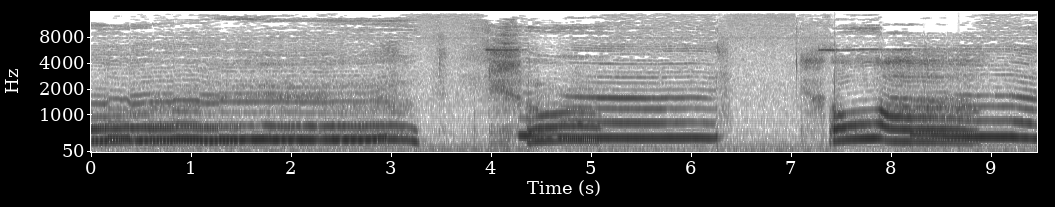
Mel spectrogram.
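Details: Samoan husky dog wanting its mom gives three drawn-out indoor howls, each lasting two to three seconds, level then dipping at the end, separated by about a second of near silence.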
